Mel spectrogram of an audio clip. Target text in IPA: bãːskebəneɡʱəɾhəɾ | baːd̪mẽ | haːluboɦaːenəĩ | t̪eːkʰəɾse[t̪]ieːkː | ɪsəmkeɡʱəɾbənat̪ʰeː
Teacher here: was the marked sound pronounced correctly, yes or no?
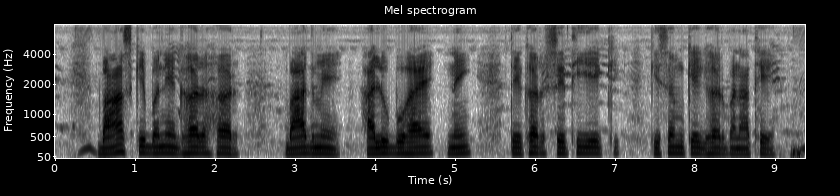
no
